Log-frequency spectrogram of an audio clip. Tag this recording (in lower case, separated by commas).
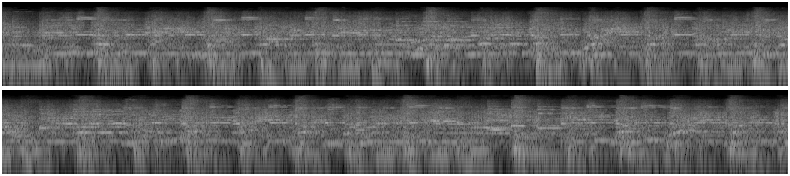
music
